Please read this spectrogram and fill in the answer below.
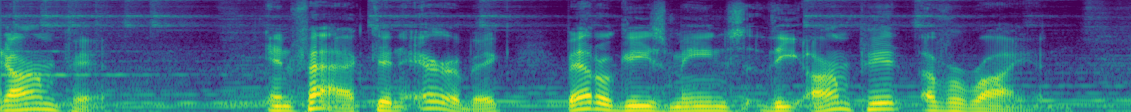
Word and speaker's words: Betelgeuse: That is Betelgeuse, commonly mispronounced Beetlejuice after the film of the same name.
